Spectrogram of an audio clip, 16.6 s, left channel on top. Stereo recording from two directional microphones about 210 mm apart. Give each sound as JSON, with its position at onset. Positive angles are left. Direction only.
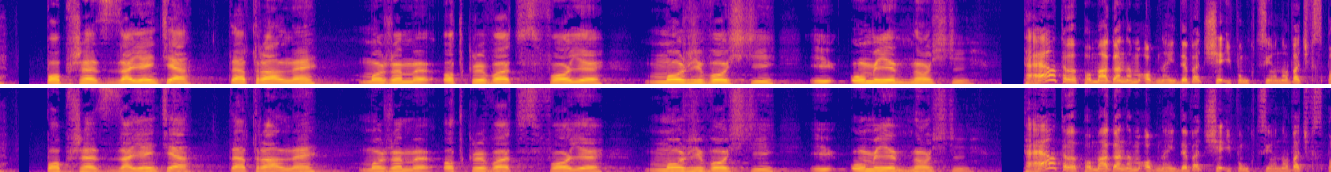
{"t": 0.8, "sound": "a man's voice", "side_deg": 45}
